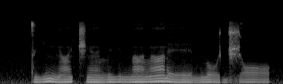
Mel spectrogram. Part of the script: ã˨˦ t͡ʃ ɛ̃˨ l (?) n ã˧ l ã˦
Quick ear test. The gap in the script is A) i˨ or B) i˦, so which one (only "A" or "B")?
A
